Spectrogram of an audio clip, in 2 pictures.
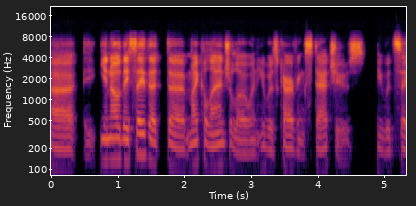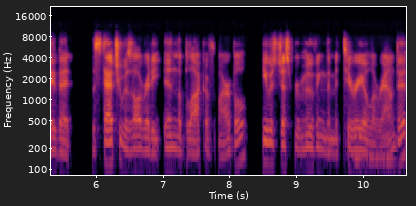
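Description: Speaking at a moderate pace with lively intonation, a man with a Montreal accent has a fairly low-pitched, bright, sharp tone, captured in a dry, close sound with no echo and a quiet background. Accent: Anglophone Montreal Canadian English. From Quebec, Montreal West Island. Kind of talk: interview answering questions.

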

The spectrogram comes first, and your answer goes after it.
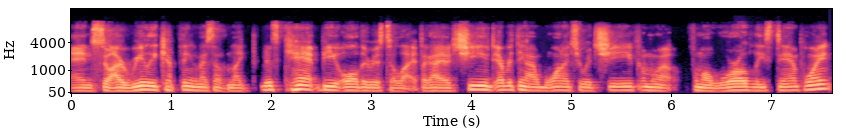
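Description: Against a quiet background, a man with an American accent and a fairly low pitch talks very fast with hardly any pauses and ordinary pitch variation. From New York. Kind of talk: interview.

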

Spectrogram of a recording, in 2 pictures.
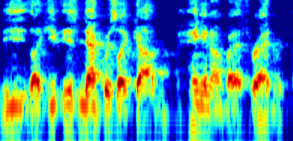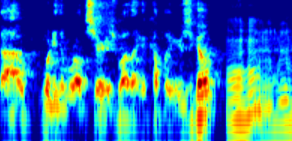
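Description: Speaking at a very fast pace, a man talks with a Canadian accent. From Canada (Toronto). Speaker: fantasy baseball analyst. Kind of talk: casual sports talk show.

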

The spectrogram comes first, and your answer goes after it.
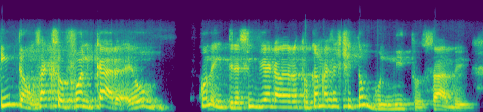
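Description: Audible room echo surrounds a man with a high pitch and lively intonation. He speaks at a moderate pace with very even loudness. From Guarulhos, São Paulo, Brazil. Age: 20s. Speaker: saxophonist and cultural manager. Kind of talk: podcast interview.

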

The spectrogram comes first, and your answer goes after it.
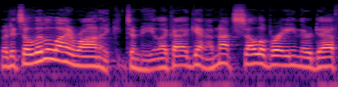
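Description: This very clean recording with a silent background captures a man whose pitch sits fairly high. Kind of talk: angry rant. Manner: sarcastic, exasperated, sputtering with incredulity; emphatic, scolding, mocking tone.

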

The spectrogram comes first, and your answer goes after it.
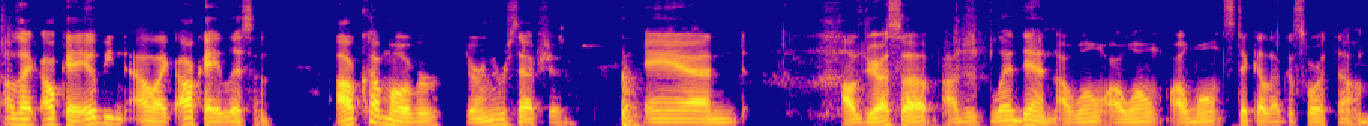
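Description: A man has a normal speaking voice, fairly low in pitch with ordinary pitch variation. He talks at a fairly quick pace, the sound dry and close with no echo. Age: 20s. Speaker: movie podcast co-host. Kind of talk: casual chat. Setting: video call.

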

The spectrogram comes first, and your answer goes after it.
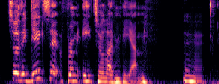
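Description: A man's voice comes across as somewhat breathy. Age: 20s. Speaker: online radio show co-host. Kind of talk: casual chat. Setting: studio.

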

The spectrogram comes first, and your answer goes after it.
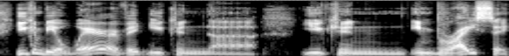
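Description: The speaker has an Australian accent and lively intonation, heard in a very clean recording with a silent background. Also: man. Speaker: podcast host. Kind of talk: casual chat. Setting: studio. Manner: profane, laid-back.

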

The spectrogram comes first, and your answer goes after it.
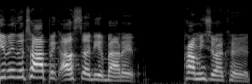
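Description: Raised and projected, a woman's bright, sharp voice makes very wide pitch swings. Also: very clean recording, silent background. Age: 20s. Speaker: podcast co-host. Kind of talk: casual chat.

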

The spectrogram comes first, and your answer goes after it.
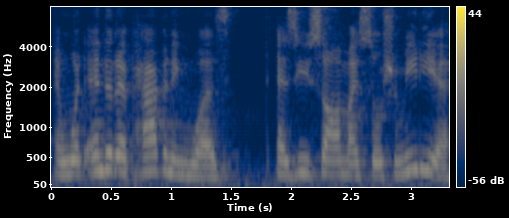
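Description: A woman speaks at a moderate pace with a fairly high pitch and fairly even intonation, in an ordinary speaking voice. The recording is very clean, with a silent background. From Somalia, moved to the US as a child. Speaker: journalist. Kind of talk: interview.

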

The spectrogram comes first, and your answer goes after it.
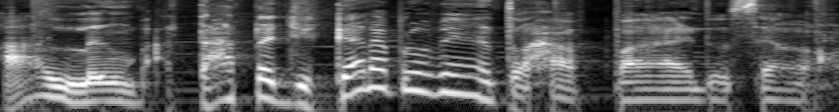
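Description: A man speaks with a Brazilian accent. There is noticeable background noise. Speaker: sim racing podcast host. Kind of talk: post-race recap podcast. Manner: casual, filler-heavy with repetitions.

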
